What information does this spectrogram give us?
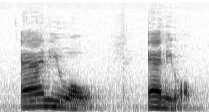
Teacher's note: And the stress is on the first syllable. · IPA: /ˈænjuəl/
